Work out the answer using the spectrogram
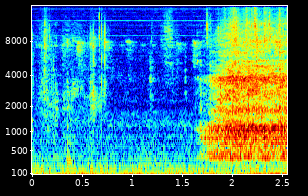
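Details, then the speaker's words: Yamaha Mio M3 scooter after final drive (gardan) gear repair for harsh noise on throttle-off, rear wheel spun by hand: short, even whir with no grinding or catching; final drive now about 90% smooth. "seperti ini untuk suaranya udah cukup halus ya teman-teman walaupun Enggak 100% ini mungkin 90% udah halus"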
